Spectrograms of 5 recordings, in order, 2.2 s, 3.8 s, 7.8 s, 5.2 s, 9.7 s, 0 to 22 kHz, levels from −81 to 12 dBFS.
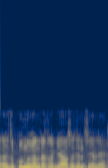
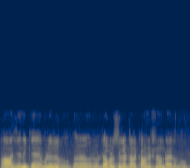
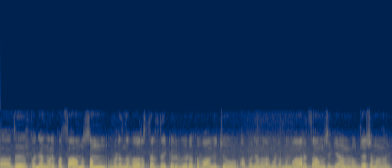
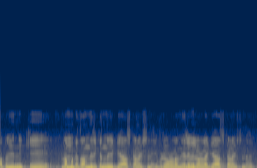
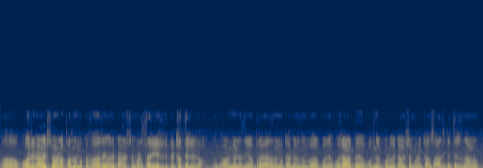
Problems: background sounds at intervals, low volume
